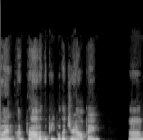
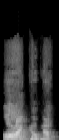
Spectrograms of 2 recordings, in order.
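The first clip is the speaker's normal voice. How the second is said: bad Cockney, "governor" said "guv-nuh"; hammed-up London Cockney; Cockney accent. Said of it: "his best English Cockney accent".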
